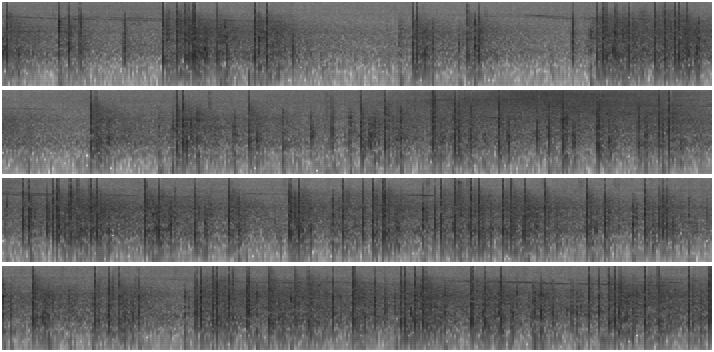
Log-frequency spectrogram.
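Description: Fireworks display: many aerial shells bursting in quick succession, sharp bangs overlapping with continuous crackle, with no let-up.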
